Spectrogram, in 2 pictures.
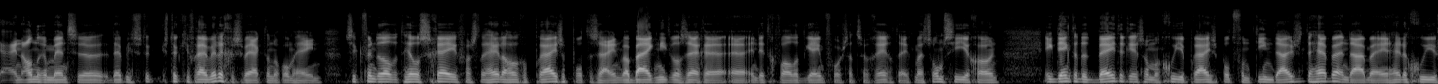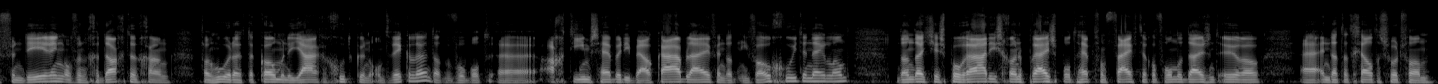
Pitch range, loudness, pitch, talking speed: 100-120 Hz, -30 LUFS, 110 Hz, 250 wpm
